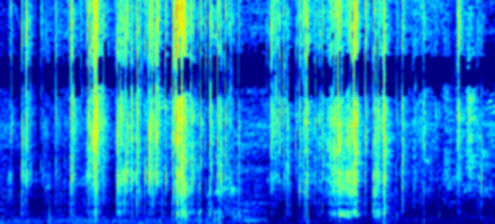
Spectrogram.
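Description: A hockey card pack's wrapper being torn open by hand, in short irregular crinkling rips with brief pauses, loudest a second or two in.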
